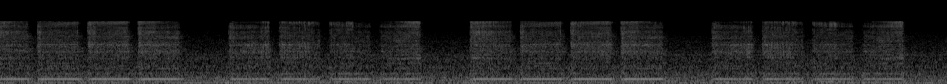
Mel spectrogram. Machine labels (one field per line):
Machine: slide rail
